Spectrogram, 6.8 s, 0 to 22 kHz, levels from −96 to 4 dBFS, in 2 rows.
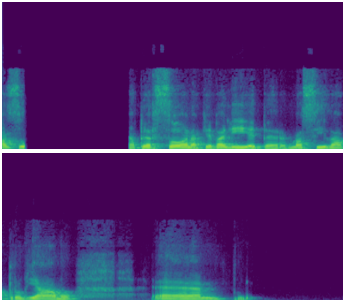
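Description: Speech recording with an audio dropout to silence from 0.22 to 1.27 s. About 1.05 s is silence. The input was likely lost while recording continued.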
